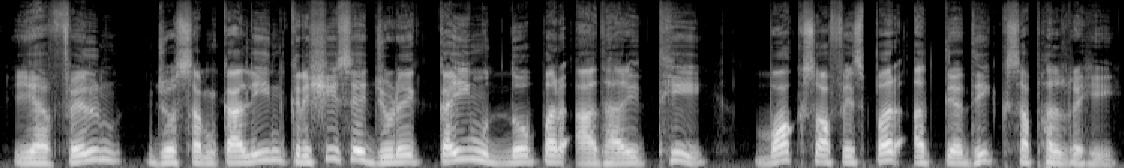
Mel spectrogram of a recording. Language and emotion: Hindi, neutral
